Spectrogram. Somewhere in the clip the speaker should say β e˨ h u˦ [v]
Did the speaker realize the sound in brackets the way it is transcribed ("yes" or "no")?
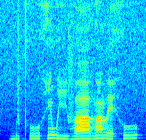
no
